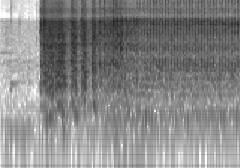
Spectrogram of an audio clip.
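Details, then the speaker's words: Toyota Innova V model diesel with A/C compressor noise, started with drive belt removed: fires after brief crank and idles evenly, noise gone; A/C compressor bearing found seized/noisy, to be replaced, water pump, tensioner and idler okay. "तो guys अभी noise नहीं आ रहा है, इसमें AC compressor का wiring गया हुआ है,"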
